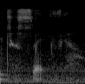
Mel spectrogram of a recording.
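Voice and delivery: breathy whispered promise. Acted. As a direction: whisper it secretly. Unvoiced whisper heard.

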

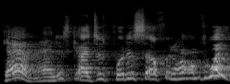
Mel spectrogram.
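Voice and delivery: low, soft self-talk; inner voice. Acted. Defender sizes up the man to himself, low soft self-talk. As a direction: think it aloud under the noise. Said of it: "you need to say to yourself".

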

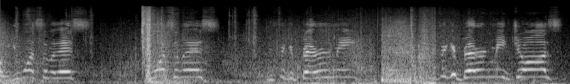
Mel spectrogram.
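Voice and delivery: loud, high trash talk; hammed-up tough guy taunting the shark; mock taunting. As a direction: goad the shark into a fight.

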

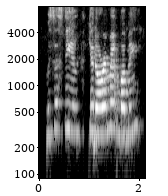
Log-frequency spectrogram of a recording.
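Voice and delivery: high, imploring question; high-pitched, disbelieving appeal; pleading. Acted. Mother begs to be remembered.

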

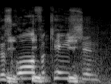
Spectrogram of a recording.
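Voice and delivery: high, loud call for a ruling; excited shout. Real, not acted. Player demanding a disqualification, excited shout. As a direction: shout it out to the ref.

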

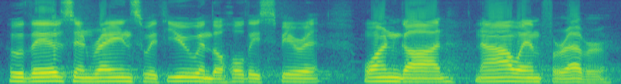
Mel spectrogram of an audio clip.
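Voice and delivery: measured, reverent liturgical prayer voice; solemn prayer. Acted. Pastor leading the congregation in the opening prayer, solemn and measured. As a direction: pray it slowly and solemnly to the congregation.

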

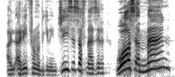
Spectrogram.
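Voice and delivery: loud, high rallying preacher cry; preaching at full force. Acted. Preacher to congregation about being saved, loud rousing preaching. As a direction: rouse the congregation to call on the Lord.

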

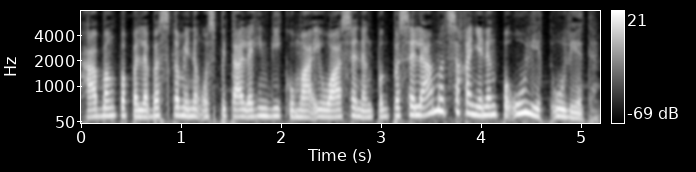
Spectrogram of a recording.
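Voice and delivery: usual speaking voice

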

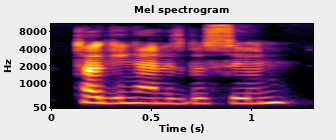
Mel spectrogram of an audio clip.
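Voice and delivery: plain reading voice

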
